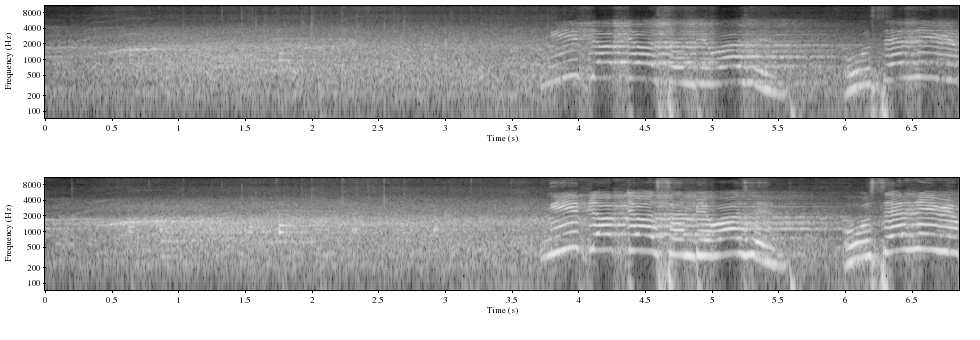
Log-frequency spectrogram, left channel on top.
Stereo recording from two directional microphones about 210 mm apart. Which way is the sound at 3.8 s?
40° right (ahead or behind).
